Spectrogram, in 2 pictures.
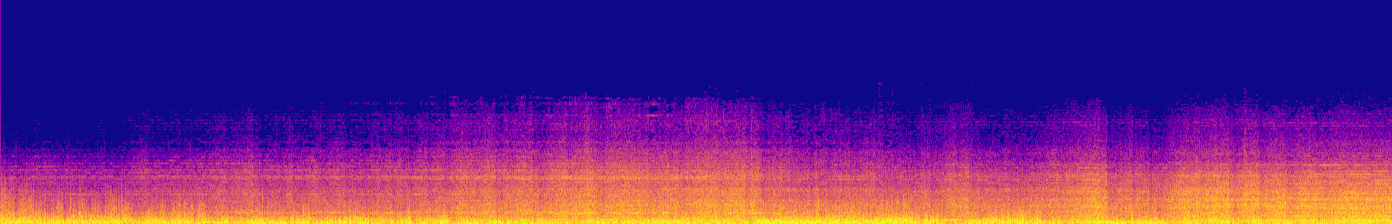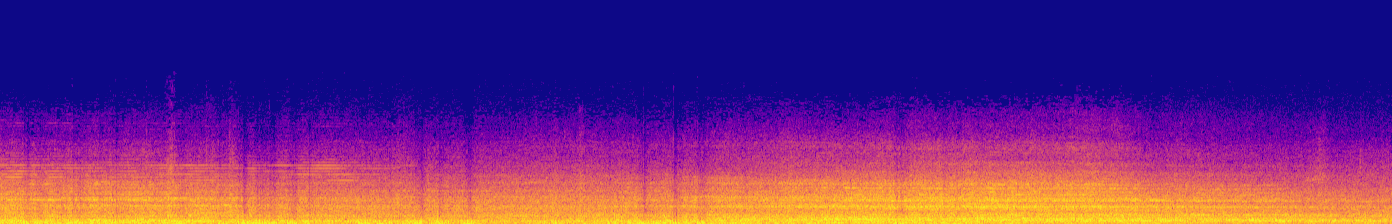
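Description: Electric locomotive pulling away with a train of passenger coaches, its motors humming as the coaches roll past with steady wheel-on-rail noise. A high whine joins in during the later part.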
